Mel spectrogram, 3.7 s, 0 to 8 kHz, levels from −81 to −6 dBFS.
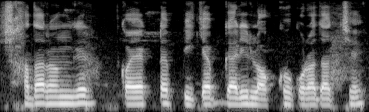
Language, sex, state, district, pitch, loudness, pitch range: Bengali, male, West Bengal, Alipurduar, 135 Hz, -16 LUFS, 130-145 Hz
